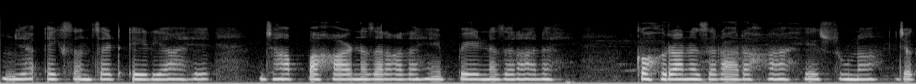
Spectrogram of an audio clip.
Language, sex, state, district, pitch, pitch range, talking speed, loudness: Hindi, female, Odisha, Khordha, 235 Hz, 235-240 Hz, 150 wpm, -16 LUFS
